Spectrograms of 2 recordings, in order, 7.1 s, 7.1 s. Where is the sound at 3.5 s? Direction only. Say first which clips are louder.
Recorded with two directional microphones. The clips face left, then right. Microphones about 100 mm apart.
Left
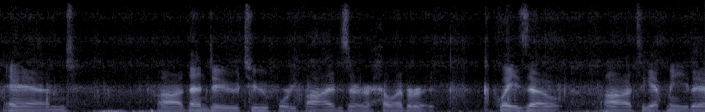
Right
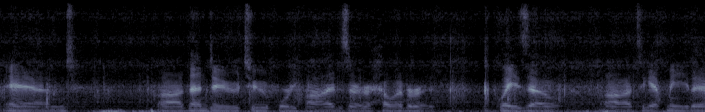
Left 3 dB; 25° left (ahead or behind).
